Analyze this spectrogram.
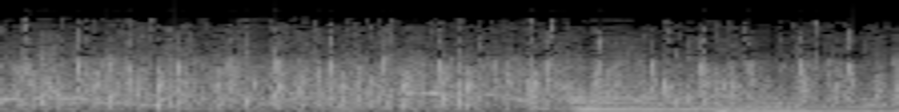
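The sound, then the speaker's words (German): An audience applauds itself for the money it raised for a good cause, clapping steadily in a dense, continuous burst at a fairly even loudness, with a low sustained musical tone rising beneath it toward the end. “Gebt euch mal einen riesen Applaus, das ist unfassbar.”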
